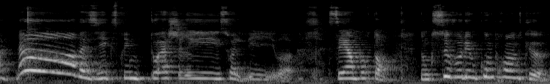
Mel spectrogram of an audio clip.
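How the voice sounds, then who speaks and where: A woman in her forties, a voice therapist explaining a topic to viewers in an expressive, animated way. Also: high voice. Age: 40s. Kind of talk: educational video talk. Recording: echoey room.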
